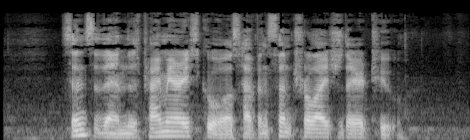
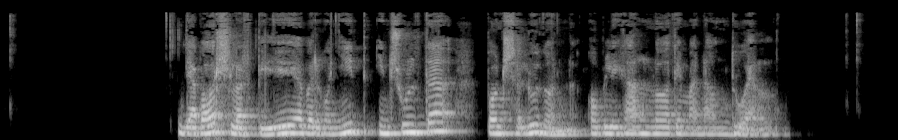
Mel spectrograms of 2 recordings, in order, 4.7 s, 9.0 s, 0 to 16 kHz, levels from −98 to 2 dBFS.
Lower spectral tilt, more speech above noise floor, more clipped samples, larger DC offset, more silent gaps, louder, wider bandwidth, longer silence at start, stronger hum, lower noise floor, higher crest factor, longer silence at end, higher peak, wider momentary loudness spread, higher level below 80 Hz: second, -4 dB/octave vs -6.5 dB/octave; second, 31 dB vs over 70 dB; neither; neither; neither; first, -18 LUFS vs -21 LUFS; about the same, 11.5 kHz vs 11.5 kHz; second, 0.35 s vs 1.8 s; neither; second, -49 dBFS vs under -90 dBFS; about the same, 18 dB vs 18 dB; second, 0.65 s vs 1.2 s; first, 0 dBFS vs -4 dBFS; about the same, 9 LU vs 10 LU; first, -40 dBFS vs -62 dBFS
